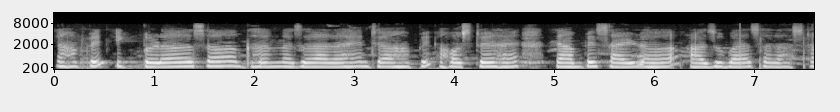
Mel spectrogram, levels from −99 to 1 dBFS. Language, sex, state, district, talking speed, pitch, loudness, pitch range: Hindi, female, Chandigarh, Chandigarh, 165 wpm, 260 Hz, -16 LUFS, 255-275 Hz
